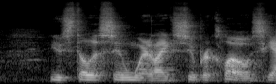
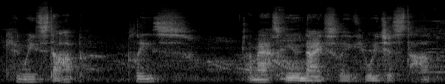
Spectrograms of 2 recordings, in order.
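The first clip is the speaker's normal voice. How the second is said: much softer, weary plea; quiet pleading; 11 dB quieter than usual. Real, not acted. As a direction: beg them to drop it. Mother pleads to end fight.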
